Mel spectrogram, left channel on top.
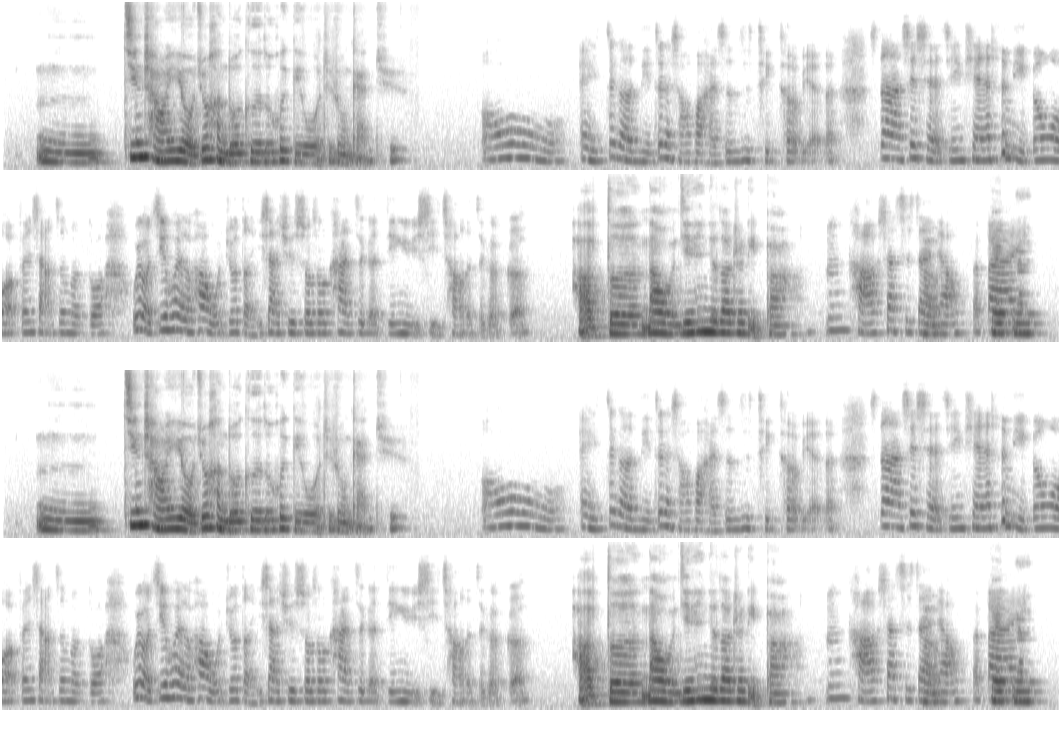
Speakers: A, on the right; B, on the left.
A: 嗯经常有，就很多歌都会给我这种感觉。
B: 哦，哎，这个你这个想法还真是挺特别的。那谢谢今天 <laughs> 你跟我分享这么多，我有机会的话，我就等一下去搜搜看这个丁禹兮唱的这个歌。
A: 好的，那我们今天就到这里吧。
B: 嗯，好，下次再聊，
A: 好，
B: 拜拜。
A: 拜拜。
